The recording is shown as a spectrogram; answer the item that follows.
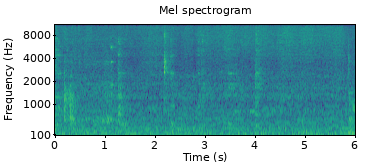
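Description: Meat sizzling steadily on a tabletop yakiniku grill, with a few faint clicks.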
